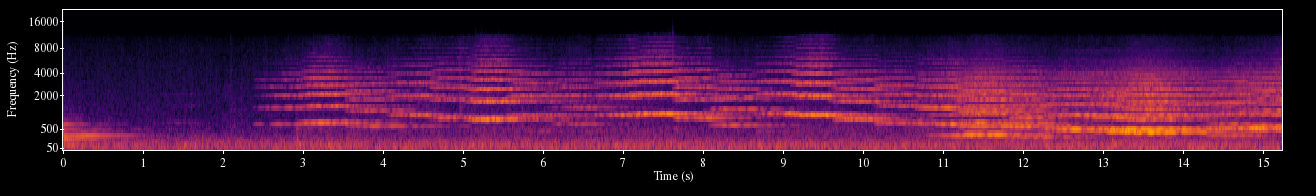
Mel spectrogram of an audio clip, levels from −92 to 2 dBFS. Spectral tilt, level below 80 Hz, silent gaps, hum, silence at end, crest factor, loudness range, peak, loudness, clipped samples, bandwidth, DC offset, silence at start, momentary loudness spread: -4 dB/octave; -52 dBFS; none; none; 0 s; 18 dB; 10 LU; -14 dBFS; -32 LUFS; under 0.1%; 12 kHz; under 0.1%; 0 s; 21 LU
